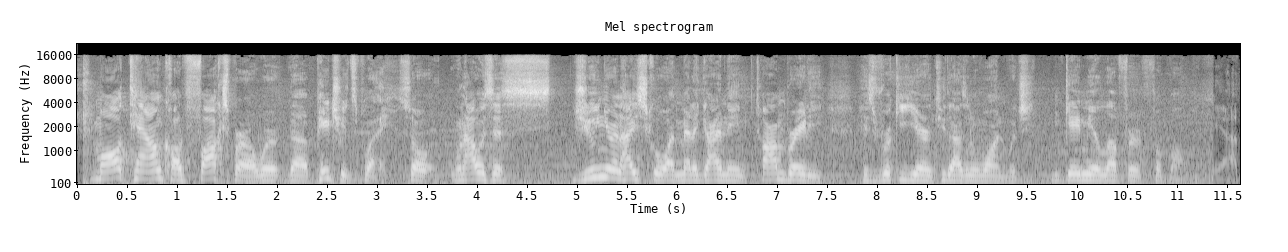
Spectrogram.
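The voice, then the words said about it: Massachusetts accent. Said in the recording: “I couldn't tell by that accent ... I'm originally from Massachusetts.”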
